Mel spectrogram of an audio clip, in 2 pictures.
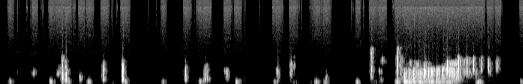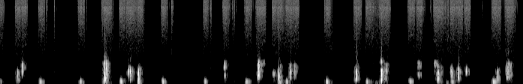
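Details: Adult woman's belly while digesting oats: scattered gurgles, pops and one longer rumbling gurgle in a quiet room. Ordinary digestion sounds.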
